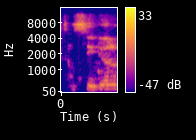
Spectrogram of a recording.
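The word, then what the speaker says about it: schedule: Door and window শিডিউল লাগে, শিডিউল বলে স্কেডিউলও বলে, ঠিক আছে? এটা দুই রকম উচ্চারণ করে।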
